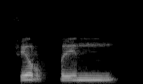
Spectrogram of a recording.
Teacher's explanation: Firqin, so the cause of the fatness of the qaf is gone, so it's best to read with tarqiq. Whereas if I stopped on the word, because the kasra is gone and the qaf is like a full qaf, then I'm going to make it fat when I stop on it.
